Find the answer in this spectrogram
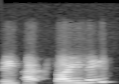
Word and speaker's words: Deepak Saini: today we have oh I don't want to get your name on Deepak sign in perfect perfect nothing worse than getting somebody's name wrong and Deepak is an anti-aging coach and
